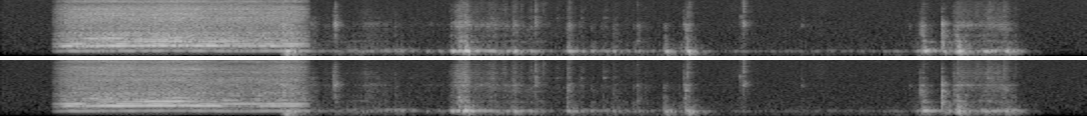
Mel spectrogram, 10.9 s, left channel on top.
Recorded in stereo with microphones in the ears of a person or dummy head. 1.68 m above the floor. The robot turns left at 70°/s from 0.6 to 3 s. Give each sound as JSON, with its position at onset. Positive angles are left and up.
{"t": 2.8, "sound": "a squeak", "side_deg": -5, "distance_m": 1.5}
